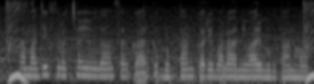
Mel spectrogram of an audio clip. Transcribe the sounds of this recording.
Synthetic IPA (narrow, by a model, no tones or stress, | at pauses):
saːmaːd͡ʒɪksuɾəkʃʰajoːɡd̪aːnsəɾka̰ːɾka̰bʱʊɡt̪aːnkəɾeʋaːlaɐnɪʋaːɾibʱəɡt̪aːnɦo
